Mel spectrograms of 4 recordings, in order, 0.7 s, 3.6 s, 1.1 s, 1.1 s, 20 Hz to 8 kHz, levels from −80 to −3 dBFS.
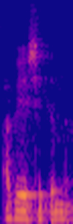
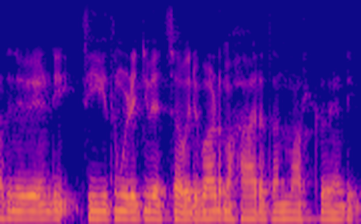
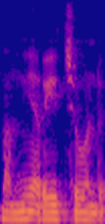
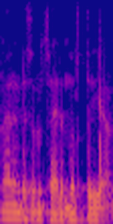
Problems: low volume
